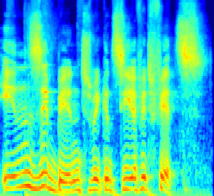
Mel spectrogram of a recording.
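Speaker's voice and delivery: put-on playful German accent as a pushy flight attendant; mock German flight attendant insisting, lightly; a hammed-up German accent. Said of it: "It's my German accent".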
